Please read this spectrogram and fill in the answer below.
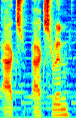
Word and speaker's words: Axrin: I said Arxin instead of Axrin.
